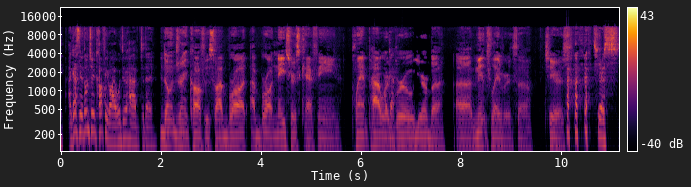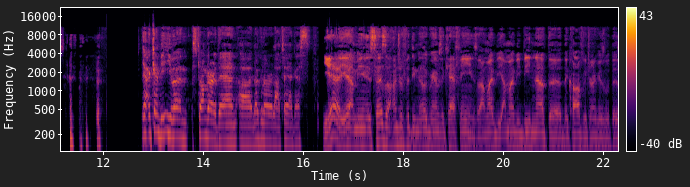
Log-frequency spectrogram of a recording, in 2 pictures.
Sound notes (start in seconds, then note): 11.1 laughs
